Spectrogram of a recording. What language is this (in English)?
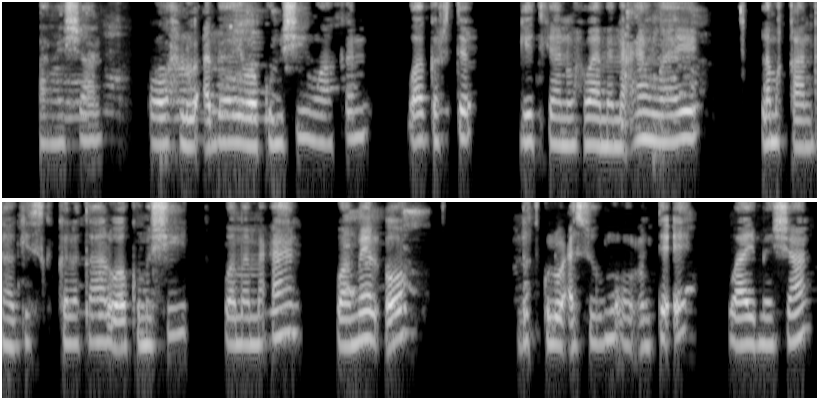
Somali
